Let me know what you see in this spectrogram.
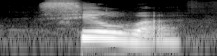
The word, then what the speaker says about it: silva: pronúncia diretamente da minha, do meu professor de latim, silva, né? Porque eles não têm o V, eles não têm o som de V em latim, que significa floresta.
